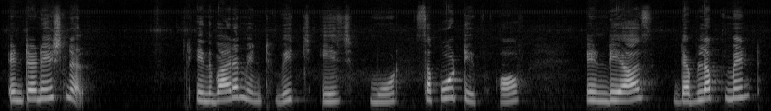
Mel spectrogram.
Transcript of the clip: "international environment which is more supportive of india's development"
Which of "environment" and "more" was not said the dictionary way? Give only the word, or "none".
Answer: none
